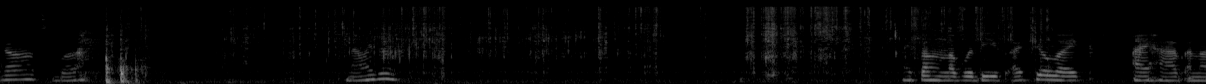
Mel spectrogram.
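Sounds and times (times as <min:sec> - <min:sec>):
plastic wrapping crinkling: 0:01.4 - 0:10.7.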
